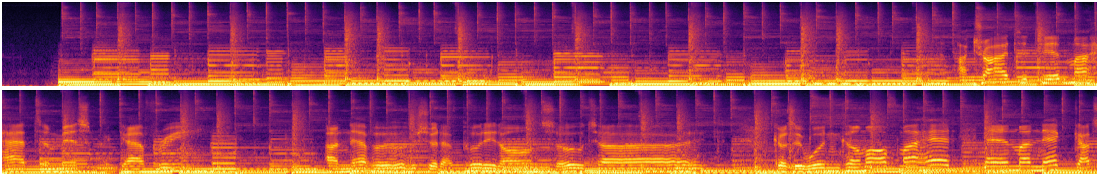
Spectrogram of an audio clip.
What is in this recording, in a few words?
Tight Hat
